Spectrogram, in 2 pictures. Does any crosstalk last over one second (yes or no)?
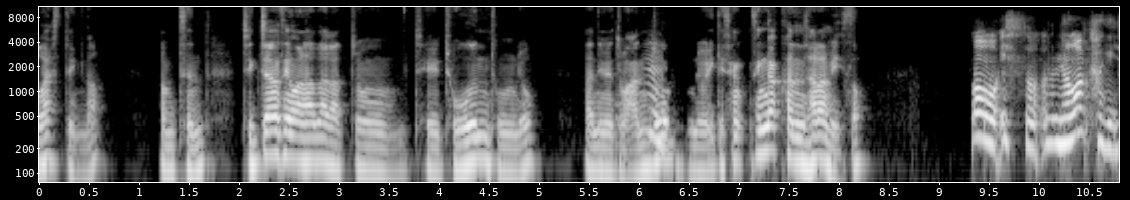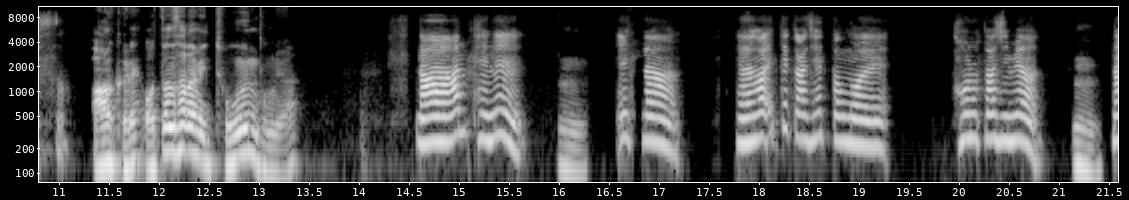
no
